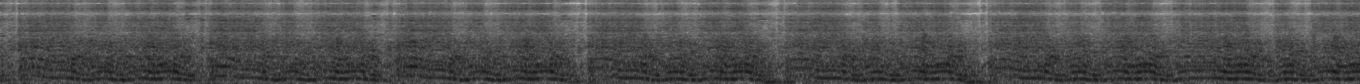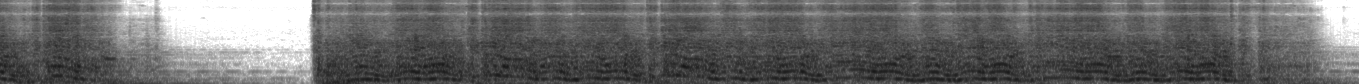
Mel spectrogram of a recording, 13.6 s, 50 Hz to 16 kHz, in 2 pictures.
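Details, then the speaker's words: 1956 Dodge C3-H6 1.5-ton truck, not run in 20+ years, first start attempt on mixed gas: even rapid starter chug, pause, more cranking without catching after one brief pop; spark confirmed, plugs pulled wet and fouled. "Well, she popped off for a split second there. Then I gave it some more gas and then it acted like it wasn't hitting at all. So I checked to see if I still had spark, and it does. So I pulled a couple plugs and sure enough, they're wet and fouled up."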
